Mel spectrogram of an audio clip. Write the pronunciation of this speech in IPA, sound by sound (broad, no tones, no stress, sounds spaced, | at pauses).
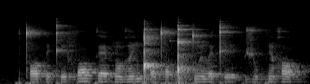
tʼ ɔ θ e kʼ e f ɔ k ɛ θ ɔ̃ ʁ ẽ ǃʼ ɔ tʼ ɔ ɡ͡ǃ ũ tʷ ɛ̃ β ɛ kʼ e | ʒ u k ẽ χ ɔ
